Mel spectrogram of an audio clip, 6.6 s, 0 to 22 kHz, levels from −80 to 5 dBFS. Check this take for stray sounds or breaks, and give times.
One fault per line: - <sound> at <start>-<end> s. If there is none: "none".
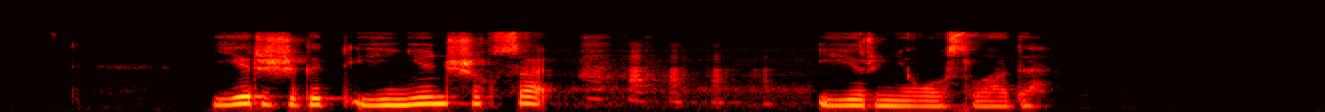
- laugh at 2.9-3.9 s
